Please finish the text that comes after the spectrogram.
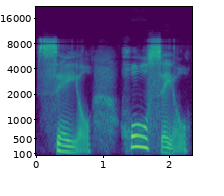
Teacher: Sale is almost two parts. So say, your tongue goes very high and then it kind of slides down for a Y up to the L. Sale.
